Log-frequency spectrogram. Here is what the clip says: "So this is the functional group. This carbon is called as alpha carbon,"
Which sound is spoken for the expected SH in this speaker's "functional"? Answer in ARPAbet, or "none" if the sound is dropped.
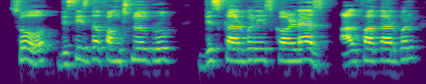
SH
